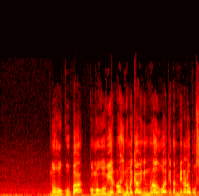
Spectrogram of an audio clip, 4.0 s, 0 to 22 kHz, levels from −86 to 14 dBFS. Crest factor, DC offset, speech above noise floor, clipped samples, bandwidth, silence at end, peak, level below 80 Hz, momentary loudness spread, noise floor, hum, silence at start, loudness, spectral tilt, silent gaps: 16 dB; under 0.1%; 25 dB; under 0.1%; 12.5 kHz; 0 s; -2 dBFS; -54 dBFS; 5 LU; -41 dBFS; none; 0 s; -17 LUFS; -4 dB/octave; none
